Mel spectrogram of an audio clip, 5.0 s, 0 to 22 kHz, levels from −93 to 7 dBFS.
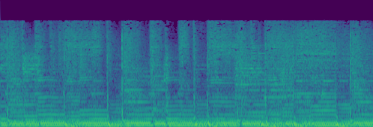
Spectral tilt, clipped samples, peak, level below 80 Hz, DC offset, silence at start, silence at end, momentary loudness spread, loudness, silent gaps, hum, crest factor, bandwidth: -4 dB/octave; under 0.1%; -6 dBFS; -28 dBFS; under 0.1%; 0 s; 0 s; 1 LU; -24 LUFS; none; none; 16 dB; 11.5 kHz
